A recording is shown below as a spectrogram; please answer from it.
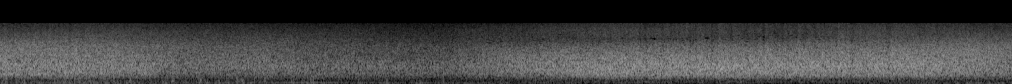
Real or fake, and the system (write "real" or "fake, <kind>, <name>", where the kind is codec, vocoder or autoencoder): real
